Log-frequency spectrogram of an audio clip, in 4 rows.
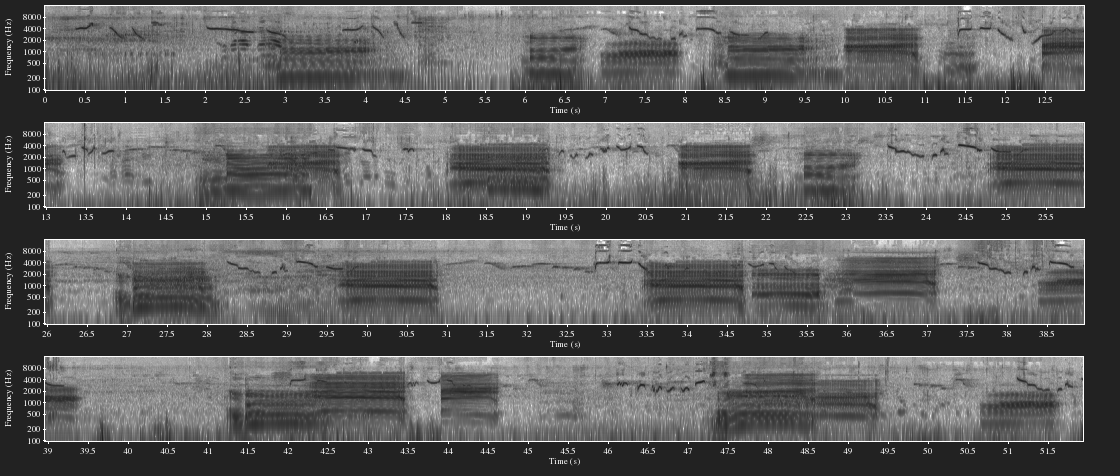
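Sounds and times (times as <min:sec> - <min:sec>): cows mooing: 0:00.0 - 0:11.7, 0:12.4 - 0:13.3, 0:14.8 - 0:16.8, 0:18.0 - 0:19.5, 0:20.9 - 0:23.2, 0:24.7 - 0:31.1, 0:33.3 - 0:37.2, 0:38.4 - 0:39.5, 0:41.2 - 0:45.9, 0:47.2 - 0:49.5, 0:50.6 - 0:51.9.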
